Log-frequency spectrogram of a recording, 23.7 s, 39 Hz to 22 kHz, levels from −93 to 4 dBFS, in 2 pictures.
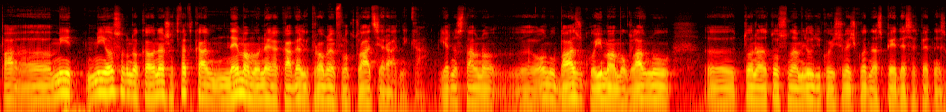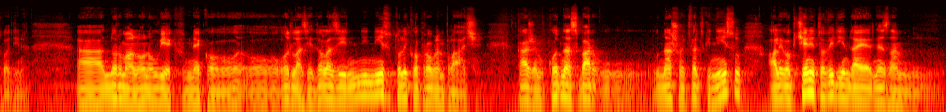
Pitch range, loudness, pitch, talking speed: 75-90 Hz, -29 LUFS, 80 Hz, 155 wpm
